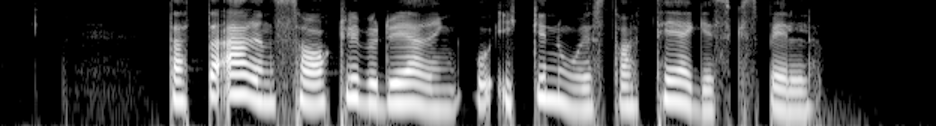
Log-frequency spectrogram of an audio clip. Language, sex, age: Norwegian, female, 29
